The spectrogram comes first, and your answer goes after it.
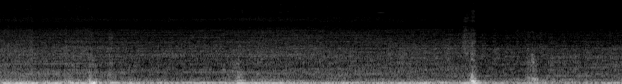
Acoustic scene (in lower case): car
